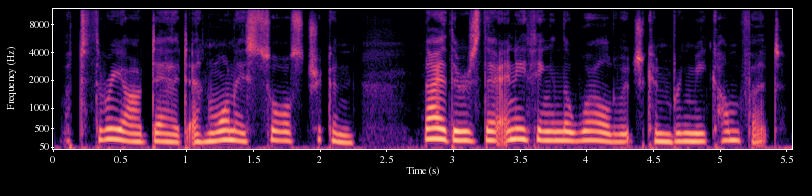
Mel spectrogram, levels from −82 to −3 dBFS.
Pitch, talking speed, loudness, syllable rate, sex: 210 Hz, 225 wpm, -19 LUFS, 5.9 syllables/s, female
